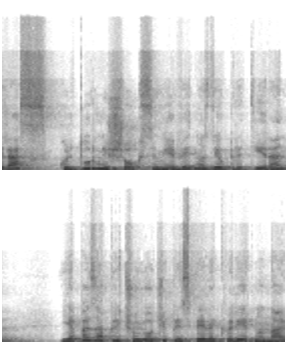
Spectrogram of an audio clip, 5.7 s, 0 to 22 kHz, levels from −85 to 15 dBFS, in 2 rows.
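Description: No technical faults are present: the speech has been through Opus voice compression in its hybrid, full-band mode, with content reaching up to about 20.2 kHz and only light coding texture, which fits a rate of around 20 kbps.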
